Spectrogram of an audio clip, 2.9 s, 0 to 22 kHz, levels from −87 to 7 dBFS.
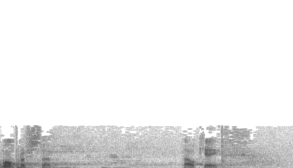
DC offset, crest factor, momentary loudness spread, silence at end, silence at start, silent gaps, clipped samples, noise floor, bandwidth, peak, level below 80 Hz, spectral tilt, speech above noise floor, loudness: under 0.1%; 24 dB; 19 LU; 0 s; 0 s; none; under 0.1%; -52 dBFS; 5.8 kHz; -8 dBFS; -46 dBFS; -9.5 dB/octave; 22 dB; -32 LUFS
